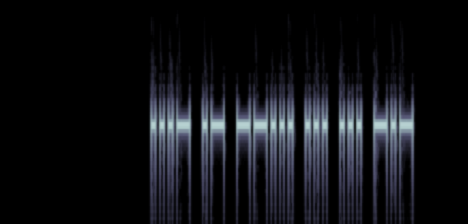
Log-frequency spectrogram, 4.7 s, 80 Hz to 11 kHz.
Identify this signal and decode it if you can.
Morse code, heard as a keyed tone, about 28 wpm, 700 Hz. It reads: VA7SSK
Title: DXCC-100 Call Signs - 6 Characters - 28wpm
